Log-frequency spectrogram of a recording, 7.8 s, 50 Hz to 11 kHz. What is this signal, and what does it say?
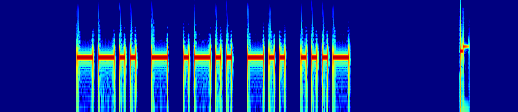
Morse code, heard as a keyed tone, about 15 wpm, 700 Hz. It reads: ZTLDV
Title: Code Groups - 5 Letters - 15wpm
